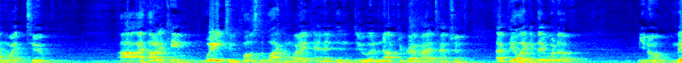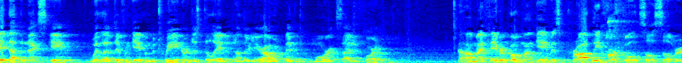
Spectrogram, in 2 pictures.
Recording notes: Live at C2E2 [2015]. In this live show.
